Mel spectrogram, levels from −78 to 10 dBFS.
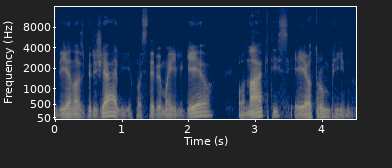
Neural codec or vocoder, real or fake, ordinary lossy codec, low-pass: none; real; Opus, 24 kbps; 14.4 kHz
